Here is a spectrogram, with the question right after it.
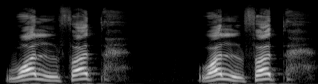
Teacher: والفتح والفتح، یہاں پر لوگ جو غلطی کرتے ہیں وہ یہ کہ تا کو متحرک کر دیتے ہیں اور ہا سے ملاتے ہیں، والفتح والفتح اس طرح بولتے ہیں، والفتح والفتح، تو یہ غلط طریقہ ہے۔ صحیح طریقہ یہی ہے کہ ہم تا کو مکمل ساکن کریں اور آخر میں ہا کی آواز کو جاری کر دیں، ہوا جو بیچ والی حلق سے ہا کی آواز ہے اس کو ہم جاری کریں گے، ٹھیک ہے۔ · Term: ہا کی آواز جاری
